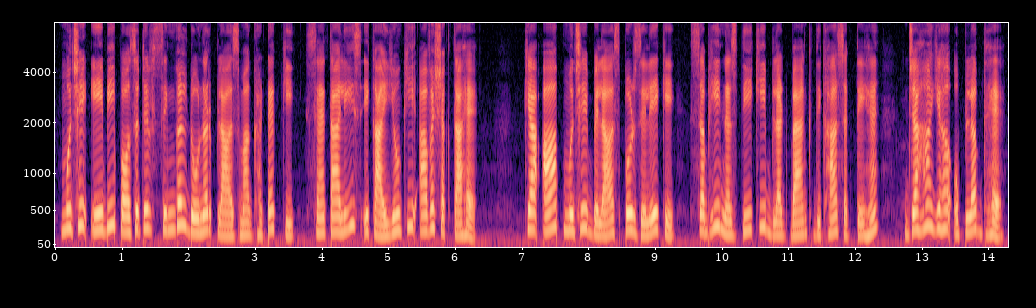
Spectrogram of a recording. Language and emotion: Hindi, neutral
